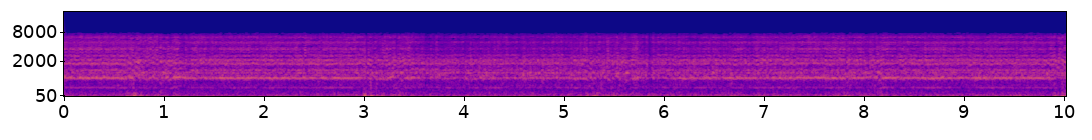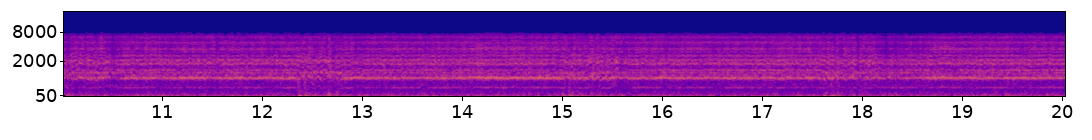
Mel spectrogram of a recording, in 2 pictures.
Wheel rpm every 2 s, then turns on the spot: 120, 110, 120, 110, 110, 120, 110, 110, 120, 110.
none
